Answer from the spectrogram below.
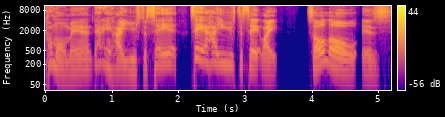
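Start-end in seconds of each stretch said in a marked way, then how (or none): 0.0-3.2 put-on urging tone, pitched up. Retelling a wrestler pushing another to say it louder: Solo Sikoa egging him on. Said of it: "Solo egging him on like".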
